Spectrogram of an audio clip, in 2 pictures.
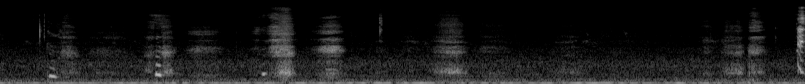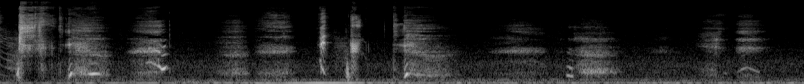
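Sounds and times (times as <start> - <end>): woman sneezing: 8.0 - 9.1, 11.2 - 12.4.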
